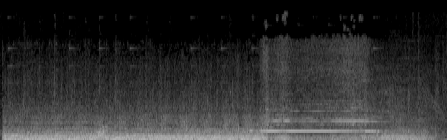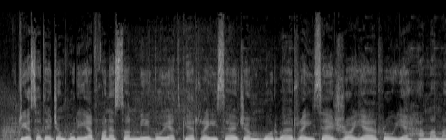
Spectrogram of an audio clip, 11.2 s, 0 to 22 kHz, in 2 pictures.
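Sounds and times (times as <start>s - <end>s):
freight train carrying goods from China rolling on rails into Hairatan Afghanistan: 0.0s - 5.8s
thin high metallic squeal of freight train: 0.0s - 5.8s
speech: 5.8s - 11.1s.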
